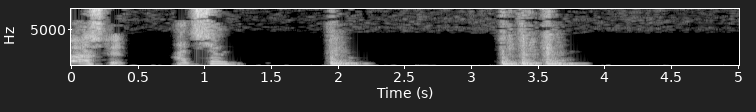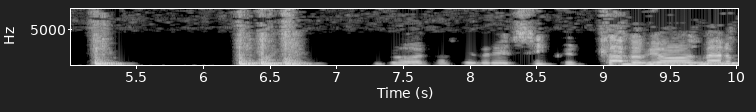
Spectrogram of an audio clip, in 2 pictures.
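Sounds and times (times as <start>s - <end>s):
speech: 0.1s - 2.2s, 7.4s - 10.0s
knocking on a solid door: 2.0s - 2.3s, 3.2s - 3.9s, 6.3s - 6.9s.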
